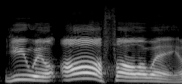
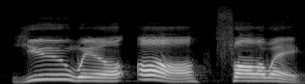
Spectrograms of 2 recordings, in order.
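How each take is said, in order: First: Louder with "all" punched; firm repeated warning; stress on all. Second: Slow, louder, all stretched out; drawn-out warning with "all" weighted; stress on all. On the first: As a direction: hit "all" again. Repeated for emphasis. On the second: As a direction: lean hard on "all". Jesus' prophecy, stressed. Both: Acted.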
